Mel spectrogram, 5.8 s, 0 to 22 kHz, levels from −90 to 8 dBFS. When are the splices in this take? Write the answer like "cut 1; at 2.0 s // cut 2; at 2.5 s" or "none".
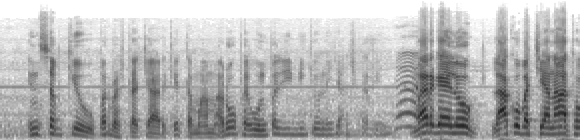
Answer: cut 1; at 4.0 s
